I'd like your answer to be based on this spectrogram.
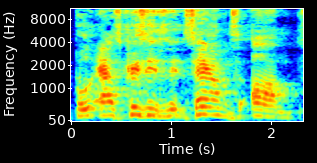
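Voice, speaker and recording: Man, high voice, young adult, sports host, hoarse, stammering restarts. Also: unhurried. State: losing his voice. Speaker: podcast host. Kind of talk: casual sports talk show.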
